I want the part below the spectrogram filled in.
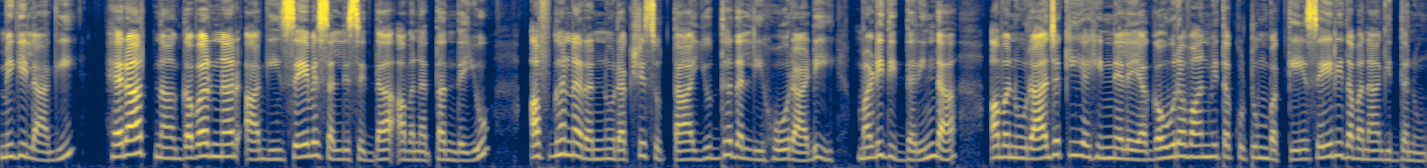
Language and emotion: Kannada, neutral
